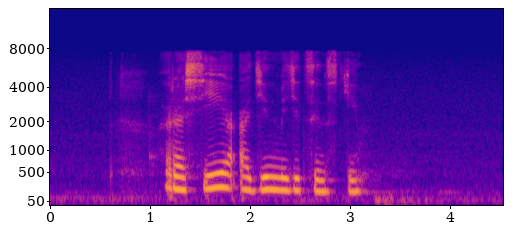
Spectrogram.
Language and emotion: Russian, neutral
